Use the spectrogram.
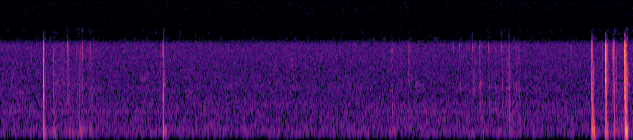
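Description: Keys clacking on a computer keyboard in a quiet room, a few isolated taps early on, then a quick burst of several keystrokes at the end.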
